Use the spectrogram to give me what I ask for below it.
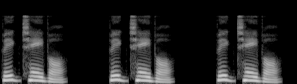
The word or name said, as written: bigtable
